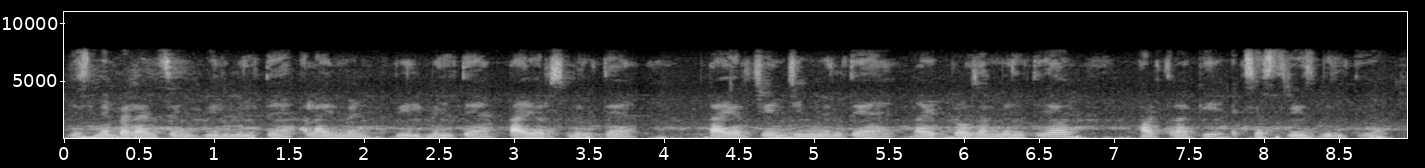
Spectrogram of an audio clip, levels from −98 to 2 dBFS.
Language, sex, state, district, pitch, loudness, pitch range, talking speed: Hindi, female, Haryana, Charkhi Dadri, 160 Hz, -19 LUFS, 155-165 Hz, 165 wpm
